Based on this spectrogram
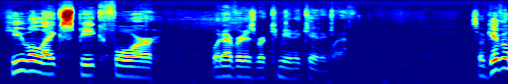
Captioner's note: none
